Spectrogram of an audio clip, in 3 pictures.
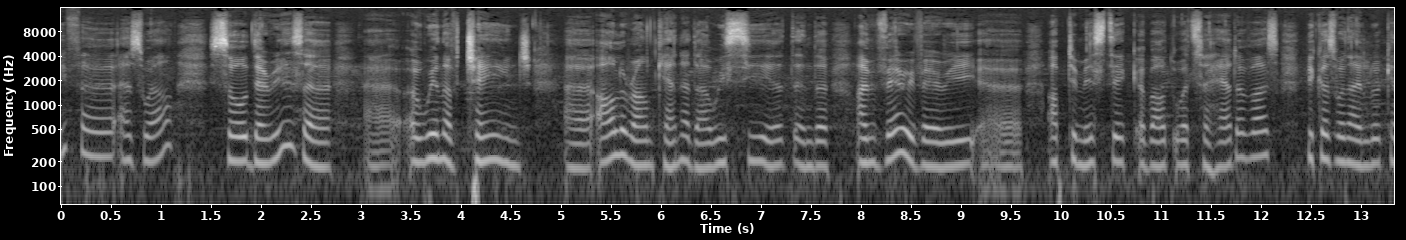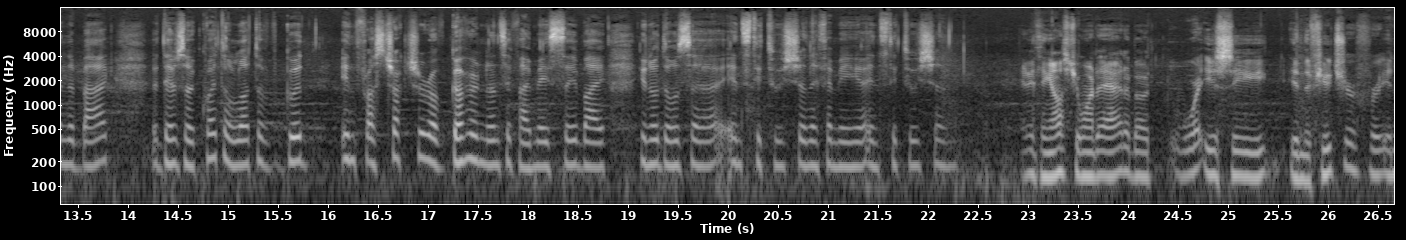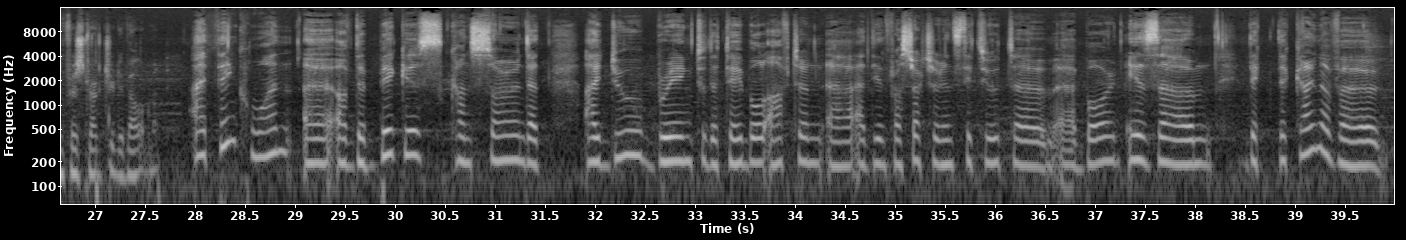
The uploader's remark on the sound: at the Leading the Way 5 conference in Treaty 1 Territory (Winnipeg)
